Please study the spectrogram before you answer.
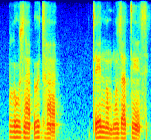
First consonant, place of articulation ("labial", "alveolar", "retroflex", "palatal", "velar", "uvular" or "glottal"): alveolar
